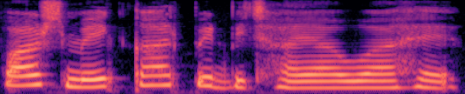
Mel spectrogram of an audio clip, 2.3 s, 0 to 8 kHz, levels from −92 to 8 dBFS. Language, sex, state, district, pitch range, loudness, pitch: Hindi, female, Jharkhand, Deoghar, 215-285 Hz, -14 LUFS, 235 Hz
